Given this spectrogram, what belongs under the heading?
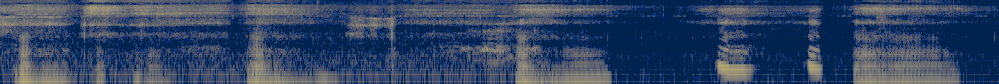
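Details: Tired border collie–Australian shepherd mix, after a day's hike, asleep in owner's arms by a campfire, snoring: deep, rattling snorts at irregular intervals, some long, some brief, in a quiet setting.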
